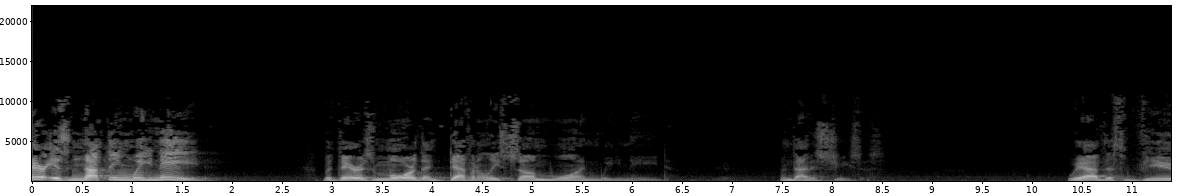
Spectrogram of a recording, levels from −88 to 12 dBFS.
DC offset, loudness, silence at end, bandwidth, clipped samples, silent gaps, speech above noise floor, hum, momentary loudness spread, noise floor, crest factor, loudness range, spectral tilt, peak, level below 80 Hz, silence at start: under 0.1%; -25 LUFS; 0 s; 10.5 kHz; under 0.1%; none; 45 dB; none; 19 LU; -70 dBFS; 22 dB; 16 LU; -6.5 dB/octave; -4 dBFS; -56 dBFS; 0 s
